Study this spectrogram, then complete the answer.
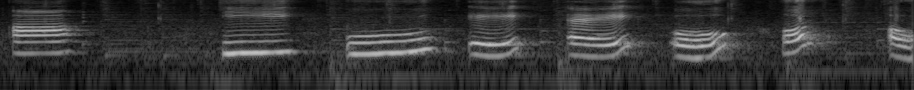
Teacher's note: दीर्घ स्वर का जब हम उच्चारण करते हैं तो इसमें 2 मात्रा के बराबर हमें समय लगता है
